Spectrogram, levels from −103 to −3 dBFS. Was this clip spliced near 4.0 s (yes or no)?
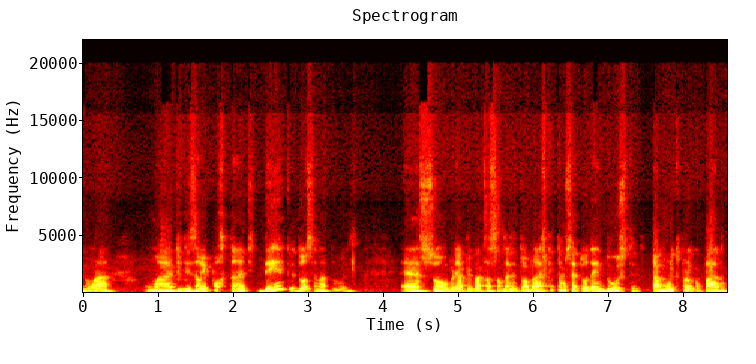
no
